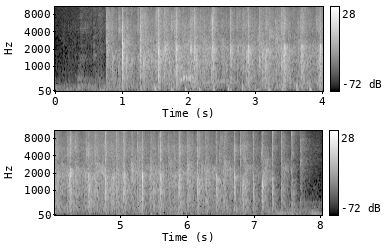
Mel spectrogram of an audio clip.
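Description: Applause in a small hall: a group of people clapping, starting about a second in and thinning out near the end.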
